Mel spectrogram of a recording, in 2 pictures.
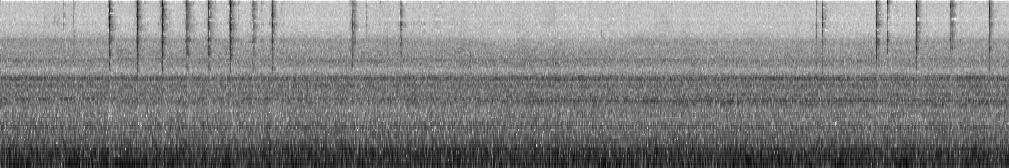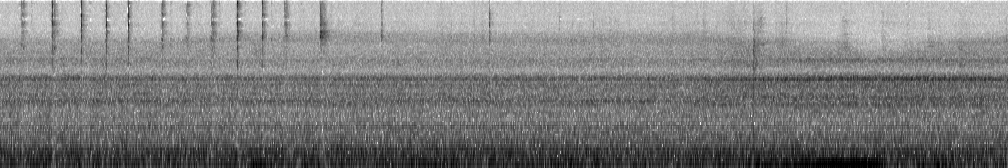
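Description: Hair-cutting scissors snipping through short hair in quick runs of small, crisp clicks, in two main bursts, over a steady background hum. A louder low rumble comes near the end.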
